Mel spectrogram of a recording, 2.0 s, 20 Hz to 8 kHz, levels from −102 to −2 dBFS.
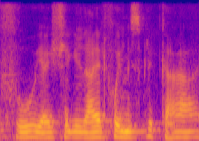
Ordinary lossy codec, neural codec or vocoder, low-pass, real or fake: none; codec, 16 kHz in and 24 kHz out, 2.2 kbps, FireRedTTS-2 codec; 7.2 kHz; fake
